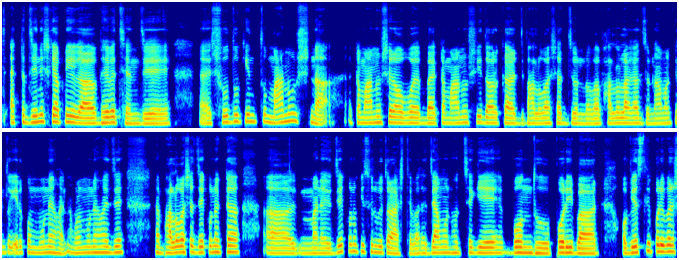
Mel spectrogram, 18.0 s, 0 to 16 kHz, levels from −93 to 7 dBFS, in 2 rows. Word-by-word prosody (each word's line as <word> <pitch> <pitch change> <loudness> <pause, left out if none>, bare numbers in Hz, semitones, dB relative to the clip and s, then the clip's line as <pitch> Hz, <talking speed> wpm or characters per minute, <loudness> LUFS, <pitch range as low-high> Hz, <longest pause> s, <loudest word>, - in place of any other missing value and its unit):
একটা 165 +3 -4
জিনিসকে 190 +1 +2
আপনি 180 +2 -3 0.2
আ - - +7 0.2
ভেবেছেন 160 -2 +2 0.2
যে 140 - +2 0.7
আ - - -3 0.2
শুধু 180 +2 -1
কিন্তু 195 -1 -3 0.2
মানুষ 200 +5 0 0.2
না। 130 - +2 0.4
একটা 160 -1 -5
মানুষের 165 +2 0
অবয়ব 155 0 0
বা 150 - +4
একটা 160 +3 -6
মানুষই 160 +3 -4
দরকার 155 -1 +1 0.2
ভালোবাসার 145 +1 -2
জন্য 145 -2 -3
বা 140 - +1
ভালো 145 +1 -2
লাগার 150 0 0
জন্য। 140 -1 -7
আমার 150 +1 -5
কিন্তু 165 0 -5
এরকম 165 +1 -3
মনে 165 +1 0
হয় 140 -3 -3
না। - - -6
আমার 150 0 -2
মনে 170 0 0
হয় 170 0 +1
যে 175 - +4 0.5
আ - - +2
ভালোবাসা 170 +3 +4
যেকোনো 170 +2 +1
একটা 185 +2 +2 0.5
আ - - +1 0.6
মানে 150 -1 -1 0.2
যেকোনো 195 +2 0
কিছুর 190 -1 -2
ভেতরে 165 -2 +2
আসতে 135 - -11
পারে। 140 +1 -3
যেমন 160 0 +2
হচ্ছে 155 +1 -5
গিয়ে 155 -1 +4 0.3
বন্ধু, 160 -2 +4 0.3
পরিবার 150 -3 +6 0.4
অভিয়াসলি 165 +6 +2
পরিবারের 190 -1 +6
160 Hz, 175 wpm, -21 LUFS, 150-175 Hz, 0.7 s, আ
